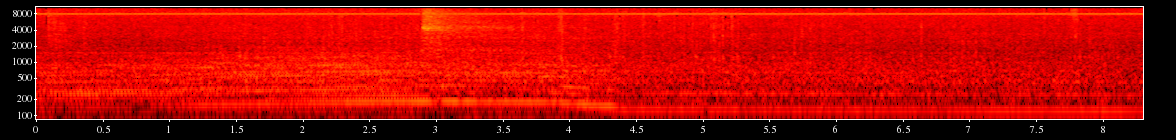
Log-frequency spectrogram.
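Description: A car engine revs up, then drops in pitch as the gear changes.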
